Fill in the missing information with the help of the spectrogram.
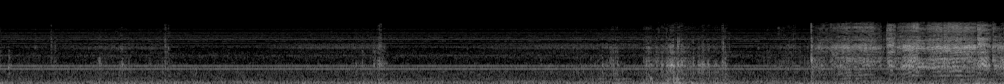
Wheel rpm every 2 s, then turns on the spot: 0, 0, 0, 10, 40.
none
